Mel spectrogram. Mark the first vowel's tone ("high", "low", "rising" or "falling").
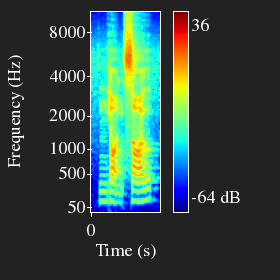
low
